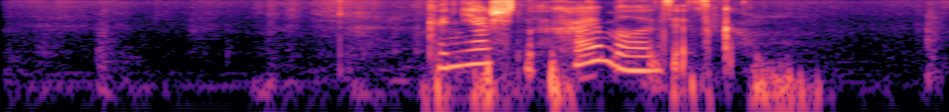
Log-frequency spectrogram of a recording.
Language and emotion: Russian, positive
